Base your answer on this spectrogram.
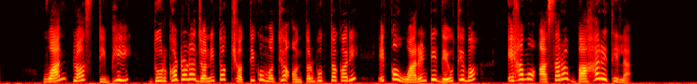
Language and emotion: Odia, surprised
